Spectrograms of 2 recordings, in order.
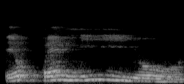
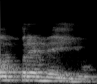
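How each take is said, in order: First: "premio" very slow, long stressed MI; drawn-out correct form. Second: "premeio" with an ei glide, louder; incredulous mispronunciation. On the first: Teacher correcting the verb form, drawn-out "premio". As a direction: stretch the I in "premio", no ei glide. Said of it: "Não". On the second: Teacher mocking a wrong verb form, incredulous "premeio". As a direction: say "premeio" with a stressed EI, questioning it. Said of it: "Quem é que fala". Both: Shown as a demonstration.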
